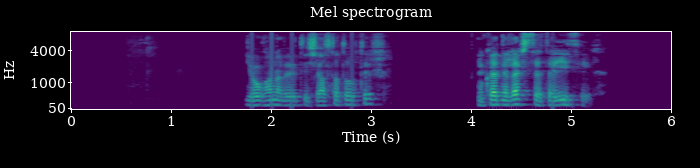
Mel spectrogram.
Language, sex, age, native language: Icelandic, male, 40-49, Icelandic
